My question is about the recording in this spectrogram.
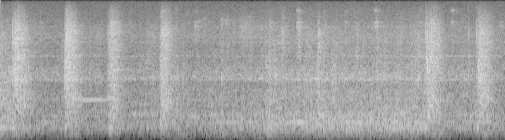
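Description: Cable-hauled Great Orme Tramway tramcar climbing, heard from on board: a steady running rumble broken by half a dozen irregular sharp clicks and knocks from the wheels and running gear on the track.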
